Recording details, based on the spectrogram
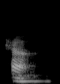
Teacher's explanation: Kalau kita kenal di Indonesia itu disebut H kecil. H kecil, ya letaknya itu ada di tenggorokan tengah.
